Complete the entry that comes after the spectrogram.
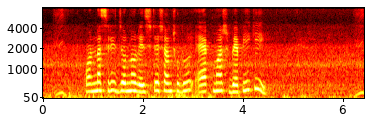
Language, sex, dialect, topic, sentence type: Bengali, female, Standard Colloquial, banking, question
